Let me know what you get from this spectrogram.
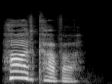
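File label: "hardcover", British English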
